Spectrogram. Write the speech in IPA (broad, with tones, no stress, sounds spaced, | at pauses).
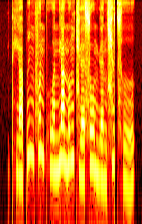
pʰ j ä˨˩ p i˥˧ ŋ f ə˥˩ n pʰ w ə˧˥ n j ä˥˩ n̪ ɤ˥ ŋ t͡ɕ ɥ ɛ˨˩ s o˥˩ ʊ̯ m ɥ ɛ˨˩ n ɕ y˥˩ t͡sʰ ɹ̩˨˩˦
